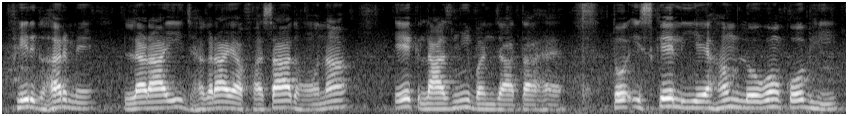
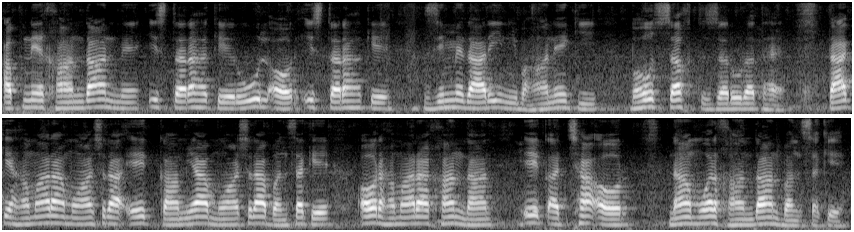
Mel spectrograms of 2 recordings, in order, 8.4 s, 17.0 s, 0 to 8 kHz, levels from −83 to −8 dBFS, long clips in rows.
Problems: constant background noise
